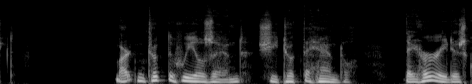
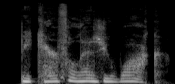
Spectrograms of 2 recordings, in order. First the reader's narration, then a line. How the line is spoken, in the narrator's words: he whispered back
